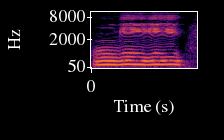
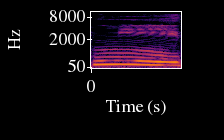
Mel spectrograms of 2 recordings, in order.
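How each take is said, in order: First: "ni" pushed hard through the nose, twang style; "ni" as a sharp twang sound; nasal twangy ni. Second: "ni" said like the ordinary word, only lightly nasal; just say "ni" as a normal word; "ni" relaxed, not twangy; plain spoken ni. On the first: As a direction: squeeze "ni" into a bright nasal twang. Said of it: "it's not like ni". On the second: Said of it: "more like ni". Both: Shown as a demonstration.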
